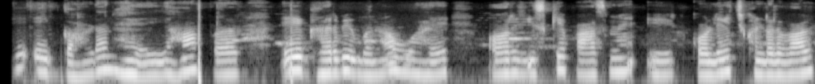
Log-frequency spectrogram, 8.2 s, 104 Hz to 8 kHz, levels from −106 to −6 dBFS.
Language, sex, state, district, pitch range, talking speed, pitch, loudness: Hindi, female, Rajasthan, Jaipur, 170-200 Hz, 145 wpm, 180 Hz, -21 LUFS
